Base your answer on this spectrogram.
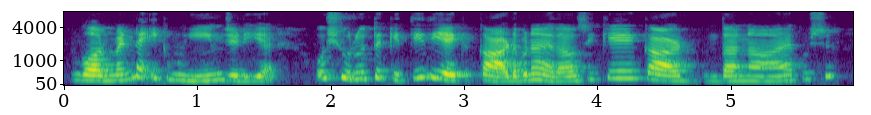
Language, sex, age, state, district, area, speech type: Dogri, female, 45-60, Jammu and Kashmir, Reasi, urban, spontaneous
